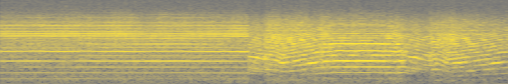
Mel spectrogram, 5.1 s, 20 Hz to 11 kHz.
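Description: Kreidler 50cc two-stroke single-cylinder racing motorcycle engine running at high, steady revs, then twice its revs dip sharply and climb back.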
